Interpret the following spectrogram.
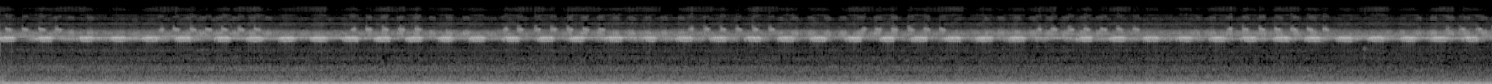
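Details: Crickets singing together in deep autumn, a high ringing chirp pulsing steadily about twice a second, joined by dense higher trills from other insects over a low, constant hum.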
